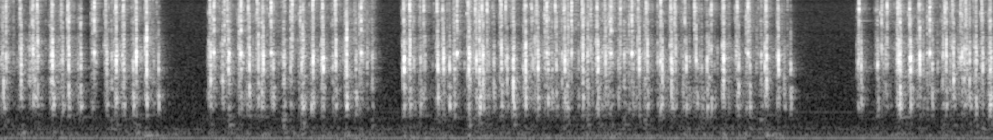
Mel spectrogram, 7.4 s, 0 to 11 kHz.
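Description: Fingertips of both hands type continuously on a full-size mechanical keyboard with plastic keycaps and blue clicky switches. Rapid, bright, crisp clicks run in dense bursts with very little low end and almost no ring. Typing breaks off in brief pauses near 1.2, 2.8 and 6 seconds.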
